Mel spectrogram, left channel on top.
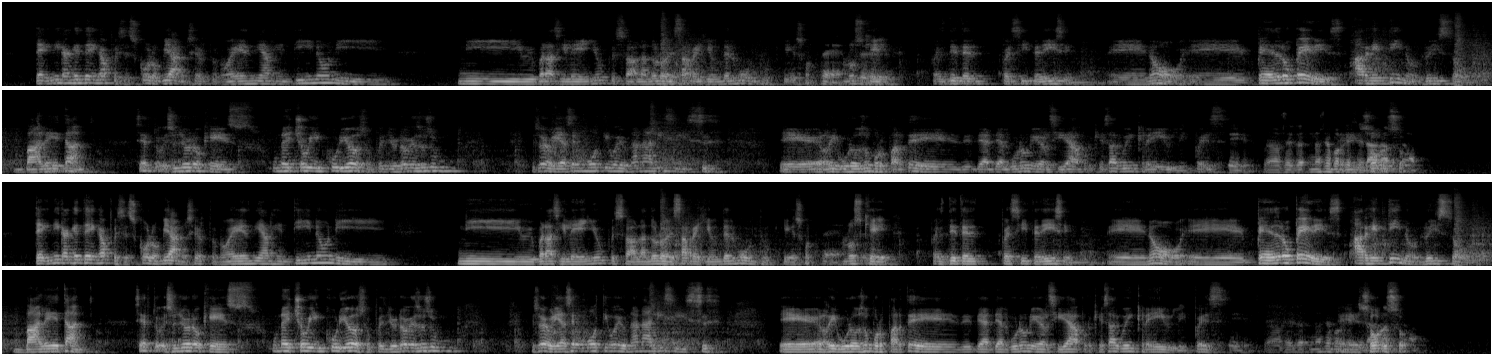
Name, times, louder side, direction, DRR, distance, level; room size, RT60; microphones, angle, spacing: voice 1, 0.3-3.9 4.6-8.1 8.4-8.9 9.3-15.7 16.2-19.7 20.2-27.2 28.3-29.0, right 4 dB, 70° right, 0.6 m, -31 dB
sound 1, 6.5-22.5, right 3 dB, 50° right, 1.3 m, -49 dB
voice 2, 8.2-8.9 15.3-15.5 27.2-29.1, left 6 dB, 55° left, 0.3 m, -38 dB
3.0 x 2.2 x 3.8 m
head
